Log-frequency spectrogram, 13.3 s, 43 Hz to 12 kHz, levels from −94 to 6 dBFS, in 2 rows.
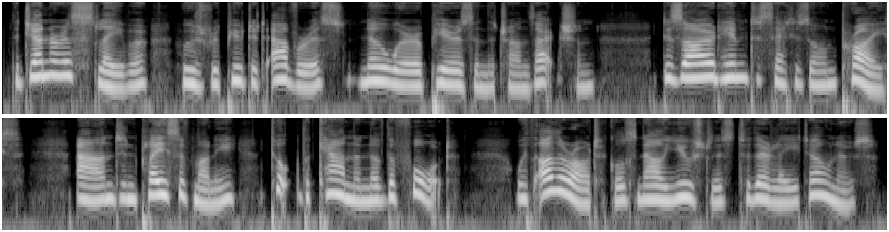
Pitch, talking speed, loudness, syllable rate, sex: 215 Hz, 170 wpm, -19 LUFS, 5.7 syllables/s, female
